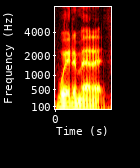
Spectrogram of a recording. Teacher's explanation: Stress on the first syllable, short I sounds. That's the unit of time.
